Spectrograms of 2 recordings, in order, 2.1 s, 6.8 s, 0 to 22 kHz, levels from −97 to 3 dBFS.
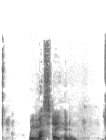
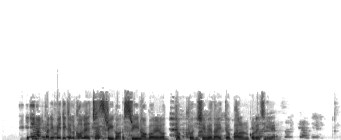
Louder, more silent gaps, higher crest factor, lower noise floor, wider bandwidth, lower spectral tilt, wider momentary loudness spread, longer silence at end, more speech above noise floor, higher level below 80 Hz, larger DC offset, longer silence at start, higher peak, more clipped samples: second, -26 LUFS vs -13 LUFS; neither; first, 24 dB vs 14 dB; about the same, -57 dBFS vs -54 dBFS; first, 16 kHz vs 8 kHz; about the same, -3.5 dB/octave vs -3.5 dB/octave; first, 17 LU vs 6 LU; second, 0 s vs 0.75 s; second, 31 dB vs 41 dB; second, -66 dBFS vs -56 dBFS; neither; second, 0.05 s vs 0.45 s; second, -4 dBFS vs 0 dBFS; neither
